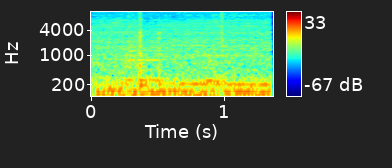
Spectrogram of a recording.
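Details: Jaguar MK2 pulling away from cold on cold-start carburetors and choke, engine hum with a gentle steady whine from the original four-speed Moss gearbox; normal gearbox whine.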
